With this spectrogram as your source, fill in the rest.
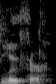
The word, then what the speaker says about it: Luthor: And I guess we've got to succumb to the fact that it's going to be pronounced Luther. Because that's how everybody pronounces it.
